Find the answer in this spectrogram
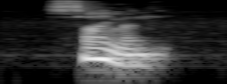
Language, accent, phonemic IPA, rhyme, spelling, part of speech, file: English, Southern England, /ˈsaɪmən/, -aɪmən, Simon, proper noun / noun, LL-Q1860 (eng)-Simon.wav
- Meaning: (proper noun) 1. Name of any of a number of men in the New Testament, notably the original name of Apostle Peter 2. A male given name from Hebrew 3. A surname originating as a patronymic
